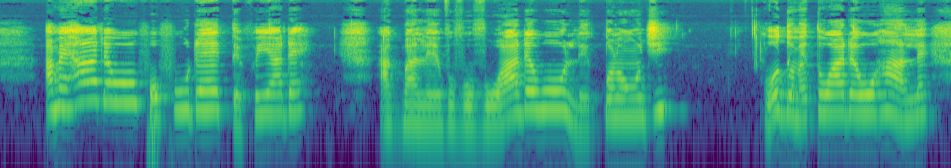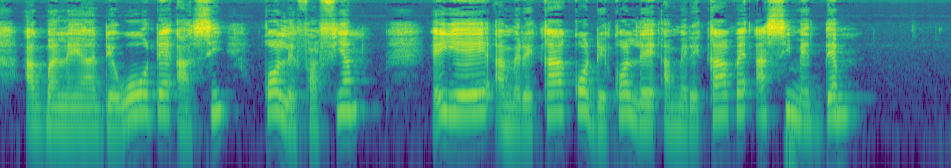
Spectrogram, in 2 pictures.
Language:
Ewe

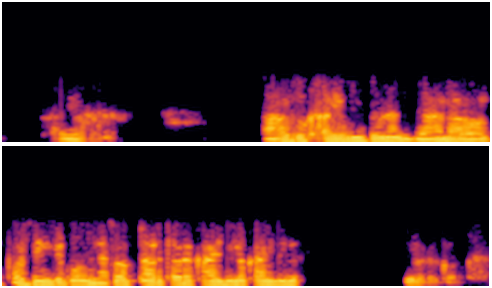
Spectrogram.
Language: Odia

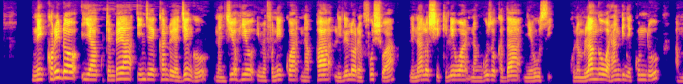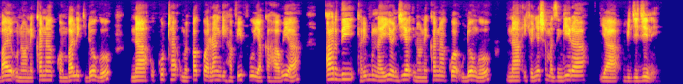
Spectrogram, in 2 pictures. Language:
Swahili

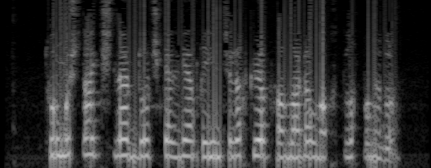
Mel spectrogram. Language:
Uyghur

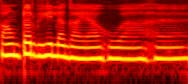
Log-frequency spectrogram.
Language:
Hindi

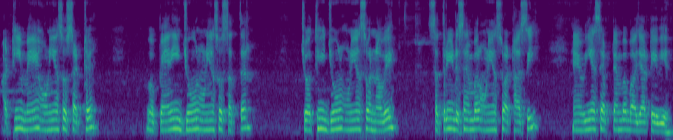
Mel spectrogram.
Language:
Sindhi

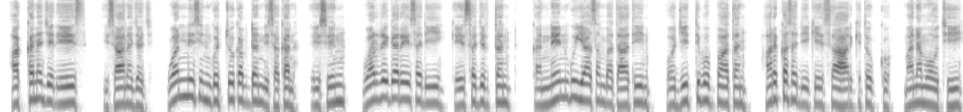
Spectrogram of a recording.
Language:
Oromo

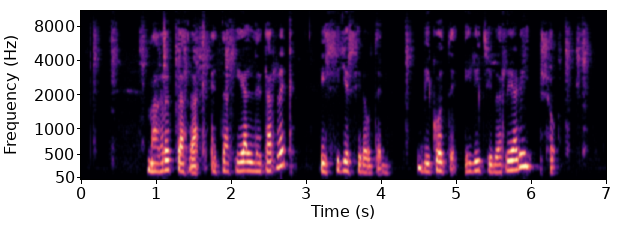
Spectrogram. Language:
Basque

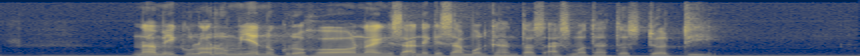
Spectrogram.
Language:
Javanese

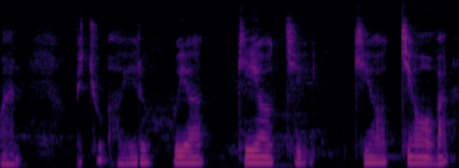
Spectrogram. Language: Kalenjin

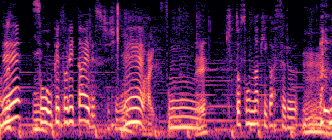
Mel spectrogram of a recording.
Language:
Japanese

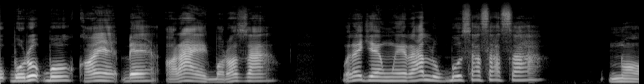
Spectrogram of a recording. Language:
Isoko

